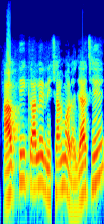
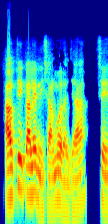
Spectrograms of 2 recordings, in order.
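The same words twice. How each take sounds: First: It is said as a question. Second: It is said as a plain statement.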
